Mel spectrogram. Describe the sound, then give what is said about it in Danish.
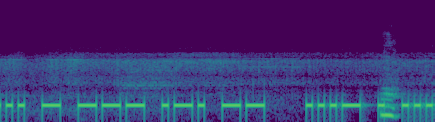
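Steady telegraph beeps tap out Morse code, a single high-pitched tone switching on and off in short dots and longer dashes with brief pauses between groups, over a faint hiss. “Telegrafen. Det er lidt som en meget simpel telefon, hvor kun bip-lyde kan komme igennem.”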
